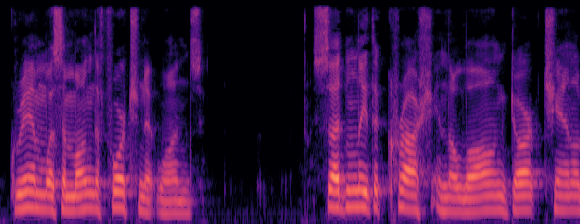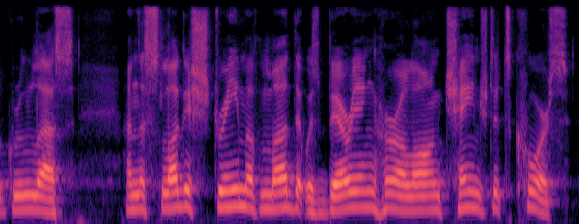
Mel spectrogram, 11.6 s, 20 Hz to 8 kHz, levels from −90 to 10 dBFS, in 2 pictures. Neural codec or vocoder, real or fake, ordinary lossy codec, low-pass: codec, 16 kHz, 4 kbps, X-Codec, WavLM features, trained on Multilingual LibriSpeech; fake; MP3, 64 kbps; 7.2 kHz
